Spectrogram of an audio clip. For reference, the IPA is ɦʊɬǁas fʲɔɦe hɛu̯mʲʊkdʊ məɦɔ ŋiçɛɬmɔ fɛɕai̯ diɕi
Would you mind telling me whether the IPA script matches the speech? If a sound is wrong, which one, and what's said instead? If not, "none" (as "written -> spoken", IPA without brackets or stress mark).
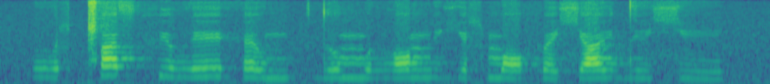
ə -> ʊ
